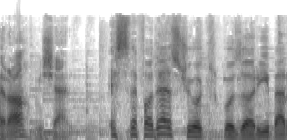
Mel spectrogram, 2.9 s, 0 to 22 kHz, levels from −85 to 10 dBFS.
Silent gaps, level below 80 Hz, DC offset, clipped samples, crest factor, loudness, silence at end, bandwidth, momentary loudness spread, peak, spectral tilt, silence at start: none; -42 dBFS; under 0.1%; under 0.1%; 16 dB; -16 LUFS; 0 s; 13.5 kHz; 6 LU; 0 dBFS; -4 dB/octave; 0 s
